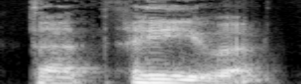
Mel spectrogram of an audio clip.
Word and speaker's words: Tathaiva: The Thai is the second letter in the third class of consonants, so it has to be aspirated. Tathaiva Drishtatvat.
